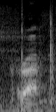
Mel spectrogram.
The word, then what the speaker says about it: craic: Crack. Crack. Oh, well, that's spelled Have you heard?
